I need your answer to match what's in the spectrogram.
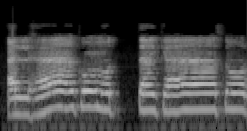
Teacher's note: تا کو پتلا کر کے باریک پڑھیں گے تاکہ طا میں مکس نہ ہو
